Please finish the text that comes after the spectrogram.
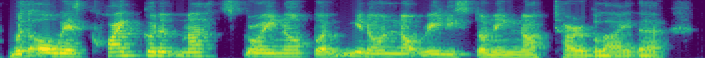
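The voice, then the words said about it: Northeast English accent. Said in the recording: “graduated from university in the northeast of England. You can possibly tell by the accent.”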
